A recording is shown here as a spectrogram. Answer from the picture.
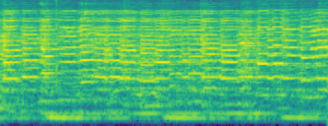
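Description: Epirote Greek folk dance music: a reedy wind melody over a steady, repeating bass line that steps between two notes about every half second.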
